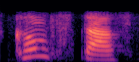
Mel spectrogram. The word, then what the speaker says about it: Kunststoff: In the Bay Area, you perform with, I don't know how to pronounce this, K-U-N-S-T? – Say that again, please. – How do you say K-U-N-S-T and then hyphen S-T-O-F-F. – Kunststoff Dance Company.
